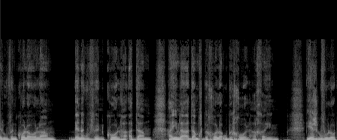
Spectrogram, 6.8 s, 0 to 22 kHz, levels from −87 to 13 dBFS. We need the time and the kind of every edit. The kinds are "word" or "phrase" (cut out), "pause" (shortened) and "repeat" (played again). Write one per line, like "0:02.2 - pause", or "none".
0:01.6 - word
0:03.6 - word
0:04.0 - word
0:04.4 - word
